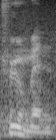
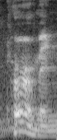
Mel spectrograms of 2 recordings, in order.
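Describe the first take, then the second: First: The first syllable is said as 'Tru'. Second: The first syllable is said as 'Tur'. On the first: The speaker calls it wrong. "I was pronouncing the last name wrong" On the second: The speaker calls it right. "it's Turman"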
